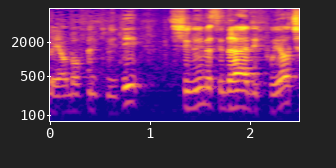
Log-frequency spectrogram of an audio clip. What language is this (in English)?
Hebrew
